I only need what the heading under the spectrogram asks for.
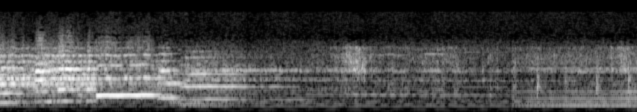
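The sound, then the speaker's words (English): A ship's bell strikes four bells late at night in fog, ringing out with a rich, lingering tone that slowly fades, followed later by a few lighter strikes, all over a steady low hum with no voices. “It's late at the Four Bells.”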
